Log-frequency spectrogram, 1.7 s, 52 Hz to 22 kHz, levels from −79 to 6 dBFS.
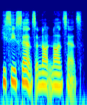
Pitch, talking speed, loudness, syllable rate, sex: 170 Hz, 205 wpm, -20 LUFS, 5.7 syllables/s, female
